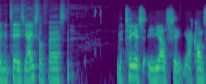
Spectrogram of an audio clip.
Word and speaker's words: Jaissle: Matthias Jaissle. I can't say it. Jaissle. Is that how you pronounce it?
